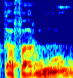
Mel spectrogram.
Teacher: waw sukun, panjang 2 harakah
